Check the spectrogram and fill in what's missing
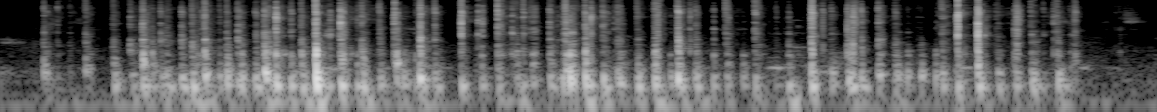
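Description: Fast typing on a computer keyboard, close and clear, brisk irregular bursts of key clicks that run for several seconds and then stop.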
